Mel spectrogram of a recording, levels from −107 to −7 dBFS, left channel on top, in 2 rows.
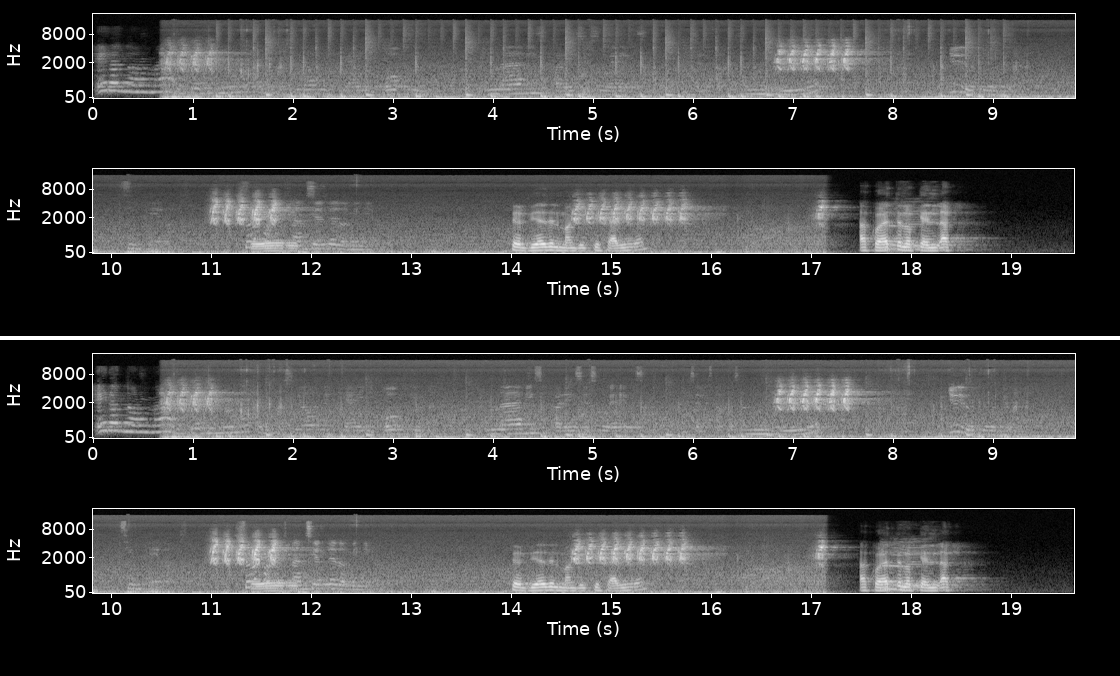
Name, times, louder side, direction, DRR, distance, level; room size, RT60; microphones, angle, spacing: voice 1, 0.0-3.5 3.9-5.4 6.0-7.3 8.5-9.4 10.1-10.7 11.2-12.7 17.7-18.3, right 3 dB, 85° right, 4 dB, 3.2 m, -40 dB
sound 1, 0.7-17.2, right 3 dB, 15° right, 0.8 m, -31 dB
sound 2, 1.2-9.2, left 2 dB, 80° left, 1.2 m, -37 dB
voice 2, 11.4-11.9 14.0-15.4 17.5-18.4, left 2 dB, 20° left, 8 dB, 0.8 m, -26 dB
21.5 x 16.5 x 9.0 m, 0.82 s
head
